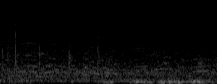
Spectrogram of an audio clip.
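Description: Faint murmur of ballpark crowd and distant voices picked up by the open broadcast microphones, with a few soft low thumps near the end.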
